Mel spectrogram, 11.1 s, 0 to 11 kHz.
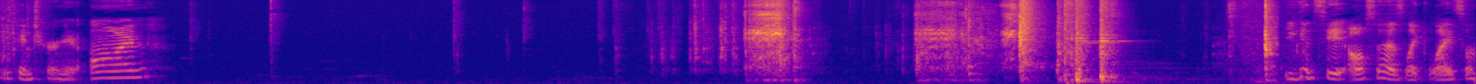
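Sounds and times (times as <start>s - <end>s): toy electric motor whirring: 5.2s - 6.2s, 6.8s - 7.8s.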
